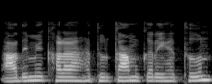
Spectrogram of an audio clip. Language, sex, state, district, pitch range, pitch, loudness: Magahi, male, Jharkhand, Palamu, 165-175 Hz, 170 Hz, -18 LUFS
